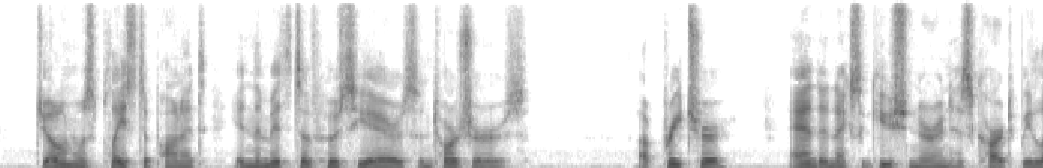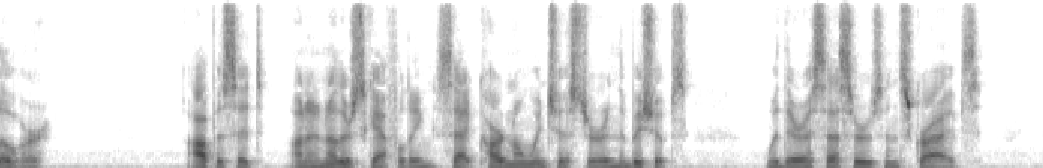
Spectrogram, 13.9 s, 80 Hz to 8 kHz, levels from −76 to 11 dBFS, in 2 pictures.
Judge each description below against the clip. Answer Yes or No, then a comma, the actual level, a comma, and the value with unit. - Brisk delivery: No, average, 170 wpm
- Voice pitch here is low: Yes, low, 115 Hz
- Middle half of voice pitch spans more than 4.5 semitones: Yes, average, 4.9 semitones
